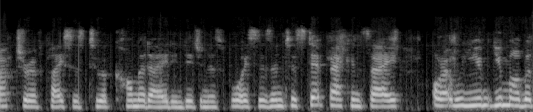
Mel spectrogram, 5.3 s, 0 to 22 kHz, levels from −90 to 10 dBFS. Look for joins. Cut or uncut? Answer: uncut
